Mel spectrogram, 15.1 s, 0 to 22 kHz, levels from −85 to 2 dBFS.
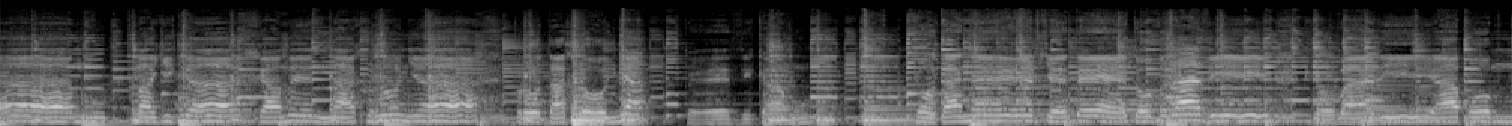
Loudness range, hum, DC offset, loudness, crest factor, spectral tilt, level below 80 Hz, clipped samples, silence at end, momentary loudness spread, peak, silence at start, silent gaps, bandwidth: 3 LU; none; under 0.1%; -24 LUFS; 20 dB; -5 dB/octave; -46 dBFS; under 0.1%; 0 s; 8 LU; -4 dBFS; 0 s; none; 16.5 kHz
